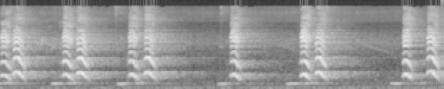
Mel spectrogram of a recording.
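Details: Loud monkeys at Animal Kingdom giving bursts of harmonic, swooping calls: low hooting notes joined by rising, yelping cries, about eight bursts in under five seconds, each a quick rise and fall.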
